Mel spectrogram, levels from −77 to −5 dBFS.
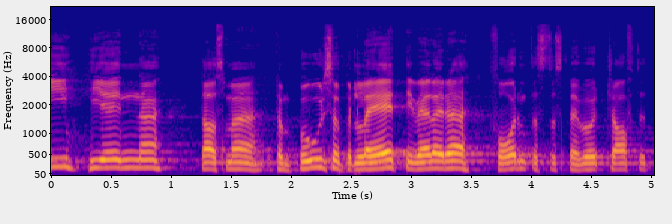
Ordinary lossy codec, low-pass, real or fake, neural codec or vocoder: none; 14.4 kHz; real; none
